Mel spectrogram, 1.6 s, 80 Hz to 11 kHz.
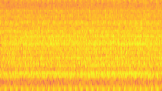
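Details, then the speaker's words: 2017 Honda Ruckus NPS50 50cc four-stroke scooter during idle adjustment, tachometer just under 2000 rpm: a slow, lumpy low thump at idle with an uneven beat, sounding about to die. Idle screw set too low. "it's just under 2 000 sounds like it's about to drop out"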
